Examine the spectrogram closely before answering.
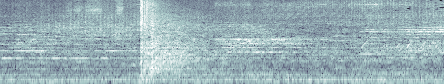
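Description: Busy city street traffic, with a sudden loud burst of noise about a second and a half in that dies away over half a second. A few steady high tones join in after about two seconds.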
